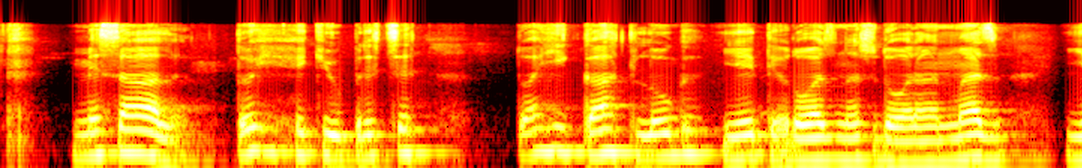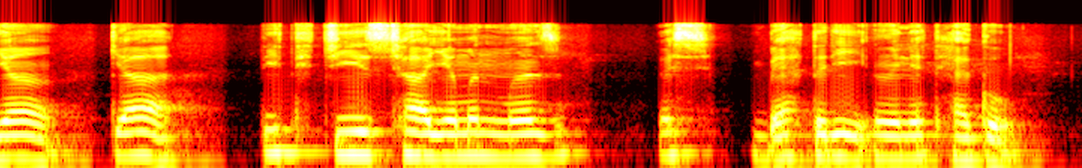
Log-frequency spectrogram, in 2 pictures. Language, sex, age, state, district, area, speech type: Kashmiri, male, 30-45, Jammu and Kashmir, Kupwara, rural, read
